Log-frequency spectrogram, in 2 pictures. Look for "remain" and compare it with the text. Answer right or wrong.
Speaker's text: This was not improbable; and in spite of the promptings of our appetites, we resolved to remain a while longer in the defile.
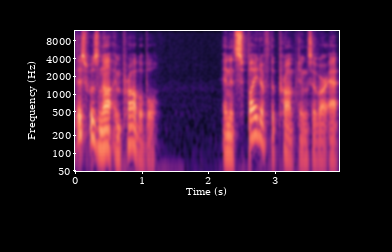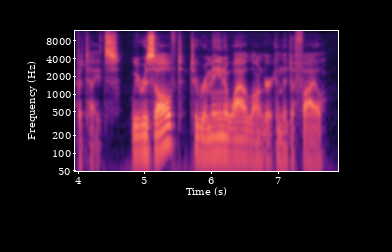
right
